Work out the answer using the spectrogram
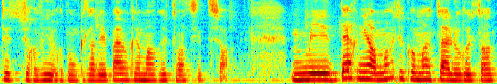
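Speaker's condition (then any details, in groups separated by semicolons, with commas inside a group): Deafness, acquired deafness, kidney-disease related; kidney disease from age 1.5 damaged ears, progressive loss, hearing aids, left ear deaf at 20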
